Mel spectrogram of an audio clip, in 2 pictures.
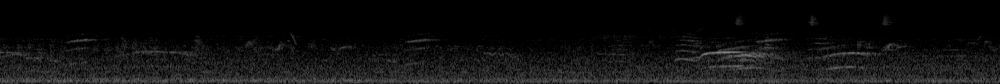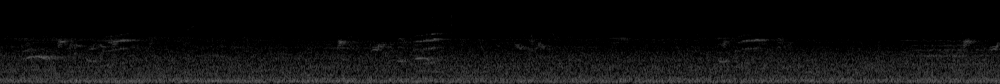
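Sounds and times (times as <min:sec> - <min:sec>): small birds chirping and whistling: 0:00.0 - 0:05.0, 0:05.9 - 0:12.1, 0:17.2 - 0:17.9
woodland ambience hiss: 0:00.0 - 0:20.0.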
